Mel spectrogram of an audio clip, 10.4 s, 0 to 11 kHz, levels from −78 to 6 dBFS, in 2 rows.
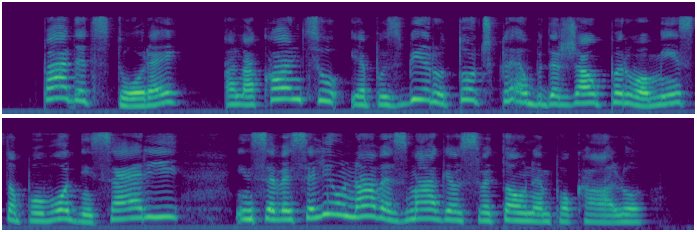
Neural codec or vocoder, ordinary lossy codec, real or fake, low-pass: none; none; real; 7.2 kHz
